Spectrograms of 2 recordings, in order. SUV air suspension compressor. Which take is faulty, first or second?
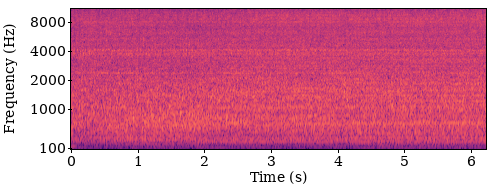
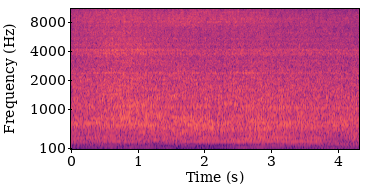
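first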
